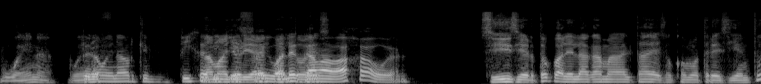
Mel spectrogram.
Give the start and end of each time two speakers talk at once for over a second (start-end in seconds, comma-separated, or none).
2.0-3.3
